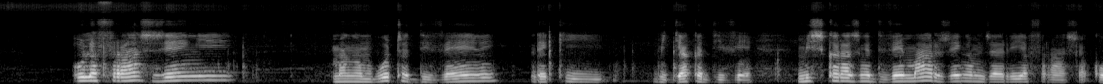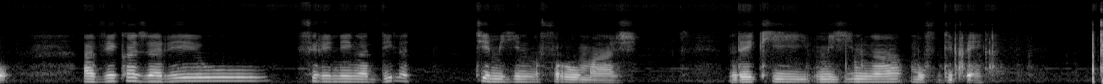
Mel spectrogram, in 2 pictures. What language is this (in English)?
Northern Betsimisaraka Malagasy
